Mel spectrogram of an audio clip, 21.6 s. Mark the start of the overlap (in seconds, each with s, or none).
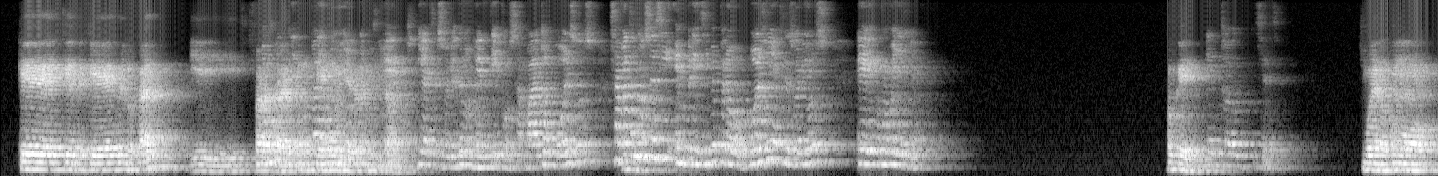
3.9 s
